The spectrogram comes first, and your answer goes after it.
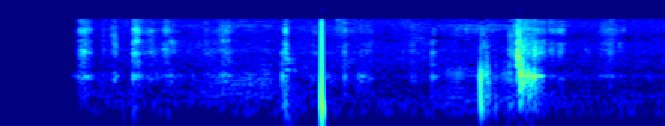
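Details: Small but loud pit bull puppy snoring while asleep: irregular, breathy snuffling rasps with a few sharp clicking snorts, rising in strength toward the end before fading back to soft breathing.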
